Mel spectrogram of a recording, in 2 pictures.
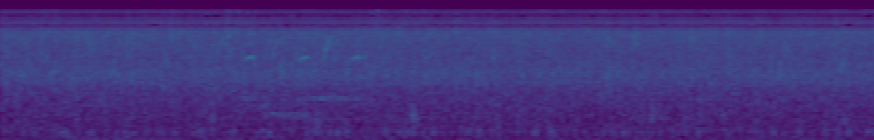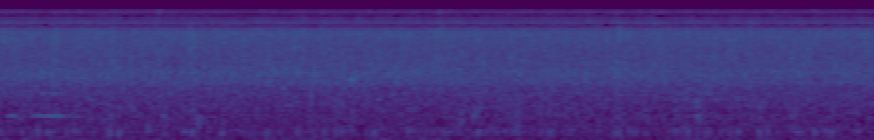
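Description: Steady rain falling on the leaves of persimmon trees: an even, unbroken hiss.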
